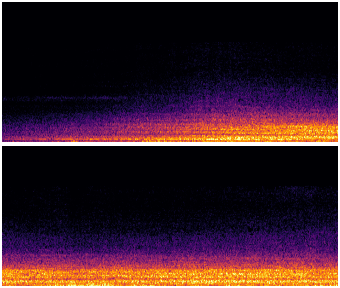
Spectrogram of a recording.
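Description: Locomotive-hauled passenger train passing at speed: its noise grows over the first three seconds as the locomotive comes by, then the carriages run past with steady wheel-on-rail noise and clatter. A faint tone drops slightly in pitch as the locomotive goes by.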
